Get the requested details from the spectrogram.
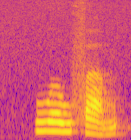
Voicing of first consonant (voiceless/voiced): voiced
